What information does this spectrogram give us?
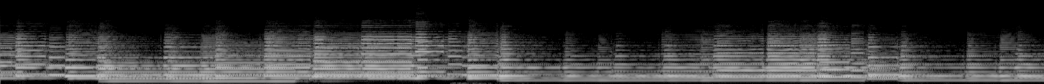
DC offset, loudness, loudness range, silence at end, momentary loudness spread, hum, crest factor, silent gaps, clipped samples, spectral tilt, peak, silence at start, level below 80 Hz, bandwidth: under 0.1%; -21 LUFS; 3 LU; 0 s; 11 LU; none; 18 dB; none; under 0.1%; -5.5 dB/octave; -2 dBFS; 0 s; -72 dBFS; 8.4 kHz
